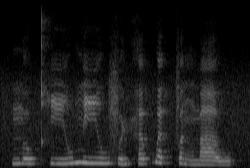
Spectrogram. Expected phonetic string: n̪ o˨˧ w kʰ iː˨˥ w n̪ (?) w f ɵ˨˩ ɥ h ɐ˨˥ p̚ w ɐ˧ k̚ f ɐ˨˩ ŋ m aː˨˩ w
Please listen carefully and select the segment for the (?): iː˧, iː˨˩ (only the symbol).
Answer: iː˧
